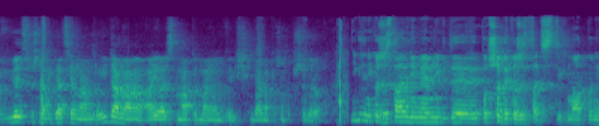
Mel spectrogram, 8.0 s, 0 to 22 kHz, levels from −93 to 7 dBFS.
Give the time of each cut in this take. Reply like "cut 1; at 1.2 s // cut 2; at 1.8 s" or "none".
cut 1; at 4.6 s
